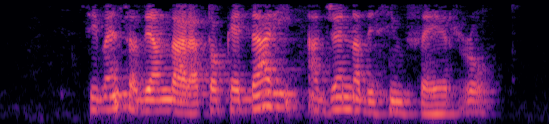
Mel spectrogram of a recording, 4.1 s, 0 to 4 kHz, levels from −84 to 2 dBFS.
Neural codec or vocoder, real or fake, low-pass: none; real; 3.6 kHz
